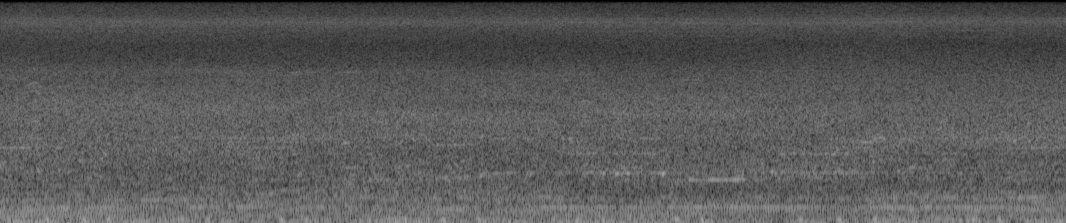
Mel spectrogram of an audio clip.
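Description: Rushing water at Wawa Dam in Montalban, Rodriguez, Rizal, a dense, steady roar that fills the whole stretch at a constant level with no break.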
